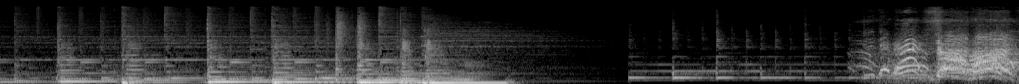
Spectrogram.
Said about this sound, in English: They chant Xi Jinping step down, an extraordinary show of defiance in China. In Shanghai, they chant for freedom, democracy, and end to COVID lockdowns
